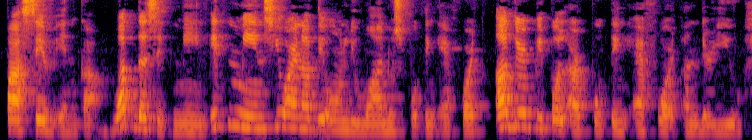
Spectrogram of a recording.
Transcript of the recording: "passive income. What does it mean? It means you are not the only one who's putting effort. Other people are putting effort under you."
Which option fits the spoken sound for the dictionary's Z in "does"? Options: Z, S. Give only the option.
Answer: S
